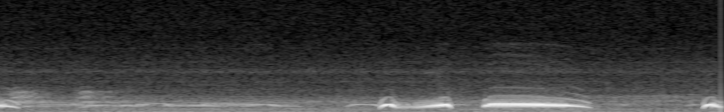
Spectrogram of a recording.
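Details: Faint murmuring coos, then a loud spotted dove phrase: two short hoots and a drawn-out, even hooting coo ending with a fresh note. Used to stimulate wild males to coo persistently.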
